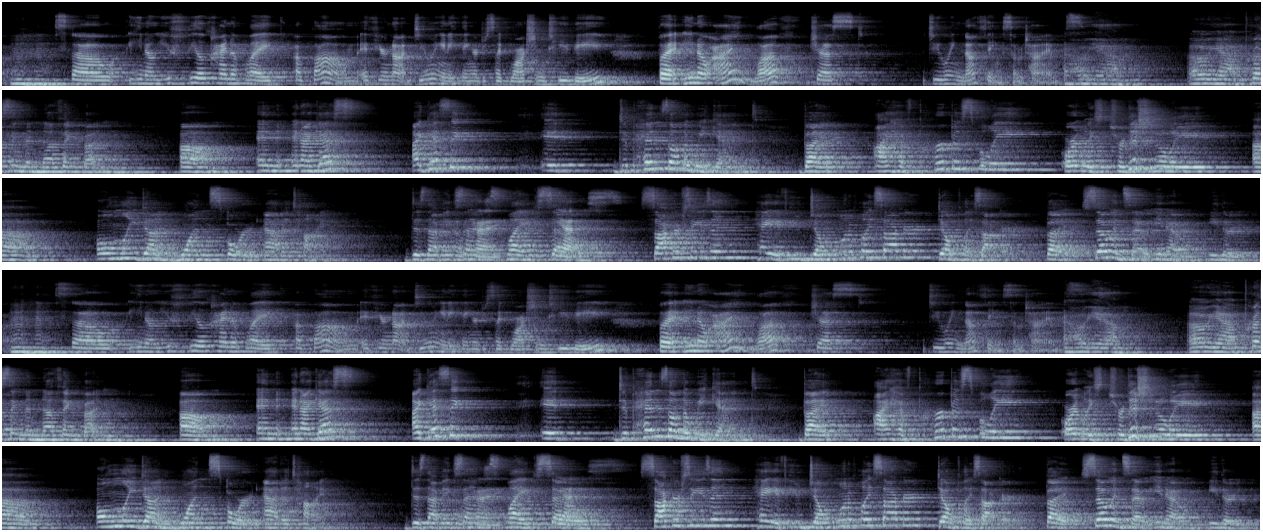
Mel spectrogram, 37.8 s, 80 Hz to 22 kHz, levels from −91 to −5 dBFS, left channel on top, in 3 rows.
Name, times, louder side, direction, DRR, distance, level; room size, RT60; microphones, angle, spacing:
voice 1, 0.1-0.5 10.6-11.3 11.9-13.8 14.4-14.8 15.1-15.9 16.7-17.2 17.7-18.2 18.6-20.1 20.6-20.9 21.3-22.8 23.2-24.6 25.1-25.5 26.1-28.5 29.2-31.1 31.7-37.7, right 1 dB, 75° right, 3 dB, 1.3 m, -29 dB
voice 2, 0.7-8.3 9.3-10.6 29.7-30.2 30.7-31.0, left 2 dB, 25° left, 6 dB, 0.6 m, -32 dB
8.5 x 5.0 x 7.6 m, 1.3 s
head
